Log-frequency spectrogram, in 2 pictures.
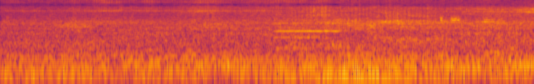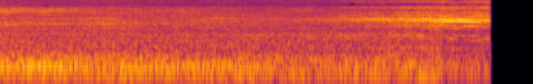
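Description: Steady rush of wind and road traffic noise heard from a moving two-wheeler in city traffic, with a low engine hum from about five to eight seconds in and a brief high tone about three seconds in.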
